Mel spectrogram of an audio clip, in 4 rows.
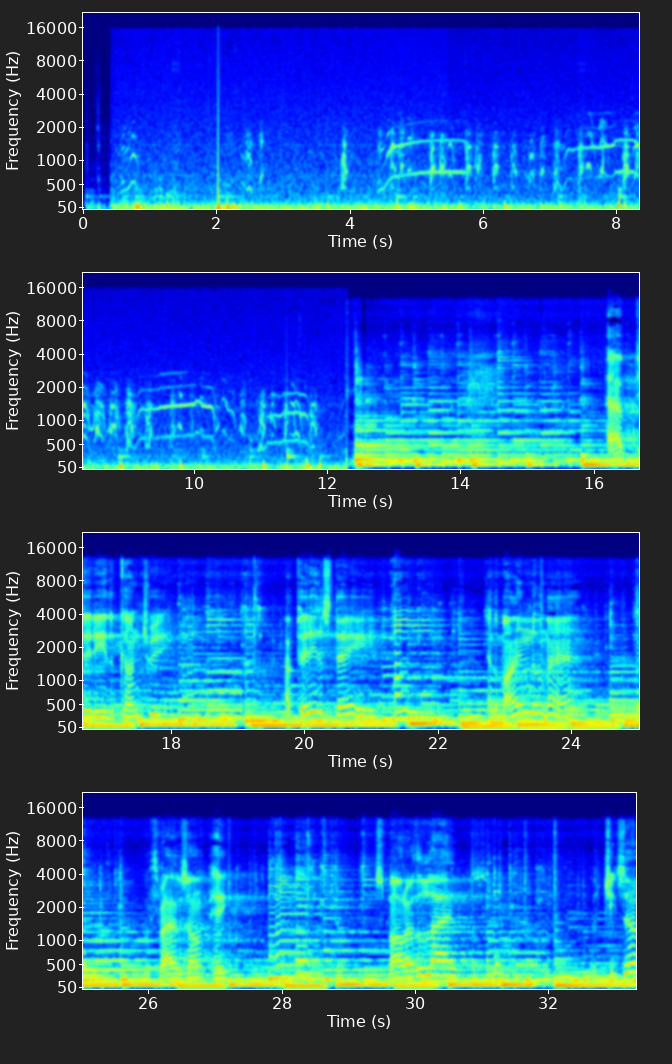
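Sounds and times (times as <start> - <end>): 
low rumble: 0.0 - 12.4
pack of coyotes yipping and howling at night: 0.4 - 1.6, 2.2 - 12.3
music: 12.4 - 33.3
speech: 16.6 - 18.4, 19.8 - 21.7, 23.0 - 24.1, 26.2 - 27.4, 29.6 - 31.3, 32.9 - 33.3.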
